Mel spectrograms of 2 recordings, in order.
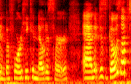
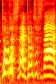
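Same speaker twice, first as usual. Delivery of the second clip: higher, louder panicked warning; freaking out; 5 semitones higher, 8 dB louder than usual. Retold or imitated. Will panics at guests wrecking his house, loud panicky warning. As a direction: snap at party guests in a panic. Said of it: "Will is freaking out".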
